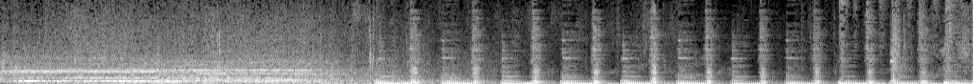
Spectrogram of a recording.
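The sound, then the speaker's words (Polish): A sustained steam whistle blows for a few seconds, then a train starts chugging in a steady, loud rhythm of puffs that continues to the end, with no voices. “Siadamy z powrotem do pociągu.”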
